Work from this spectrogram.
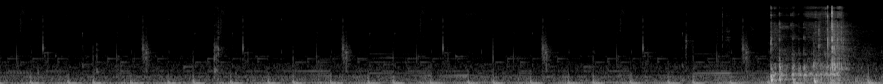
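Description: Carrot bonda batter with coconut, cardamom powder, salt and baking soda being mixed by hand in a bowl, giving soft wet squishes and slaps in a steady rhythm, close up, ending in a brief louder clatter.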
